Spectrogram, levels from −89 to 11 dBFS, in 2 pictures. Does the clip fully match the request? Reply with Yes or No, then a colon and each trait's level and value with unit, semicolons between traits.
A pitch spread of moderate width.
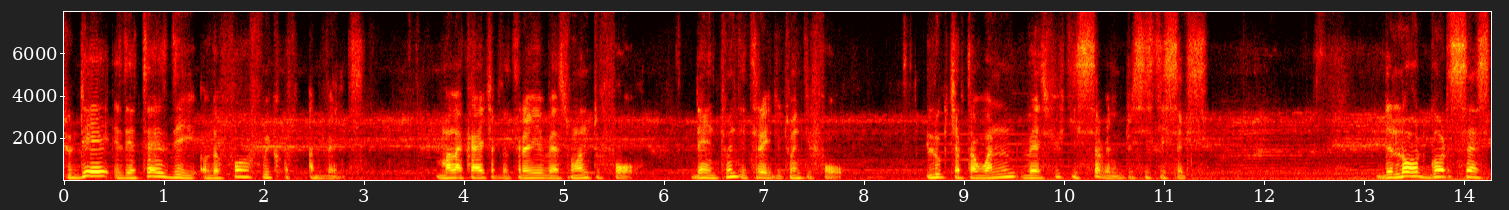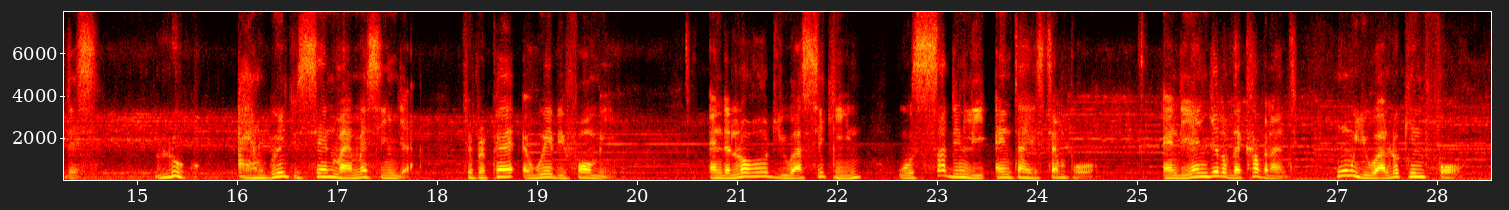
No: wide, 5.9 semitones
